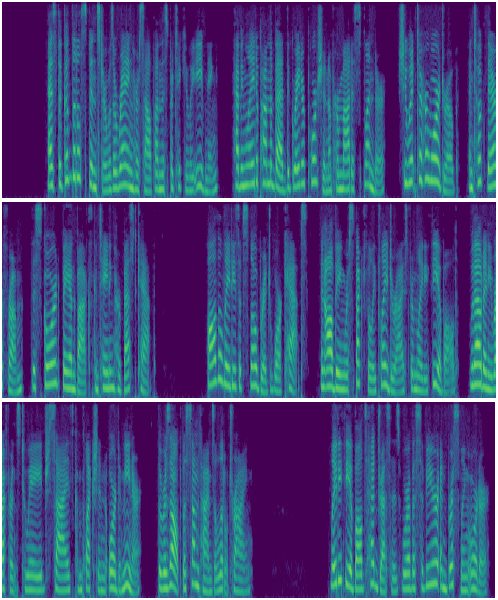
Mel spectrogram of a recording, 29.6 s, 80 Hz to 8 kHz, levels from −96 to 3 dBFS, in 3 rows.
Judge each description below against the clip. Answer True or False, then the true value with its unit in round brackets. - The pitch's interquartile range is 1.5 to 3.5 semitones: False (5.3 semitones)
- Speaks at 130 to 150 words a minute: False (165 wpm)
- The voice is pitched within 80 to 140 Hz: False (230 Hz)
